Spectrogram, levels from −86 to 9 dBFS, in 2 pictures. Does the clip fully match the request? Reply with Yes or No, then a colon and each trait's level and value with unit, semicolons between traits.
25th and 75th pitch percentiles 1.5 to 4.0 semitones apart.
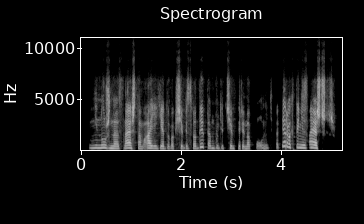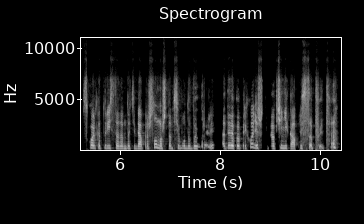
Yes: narrow, 2.6 semitones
